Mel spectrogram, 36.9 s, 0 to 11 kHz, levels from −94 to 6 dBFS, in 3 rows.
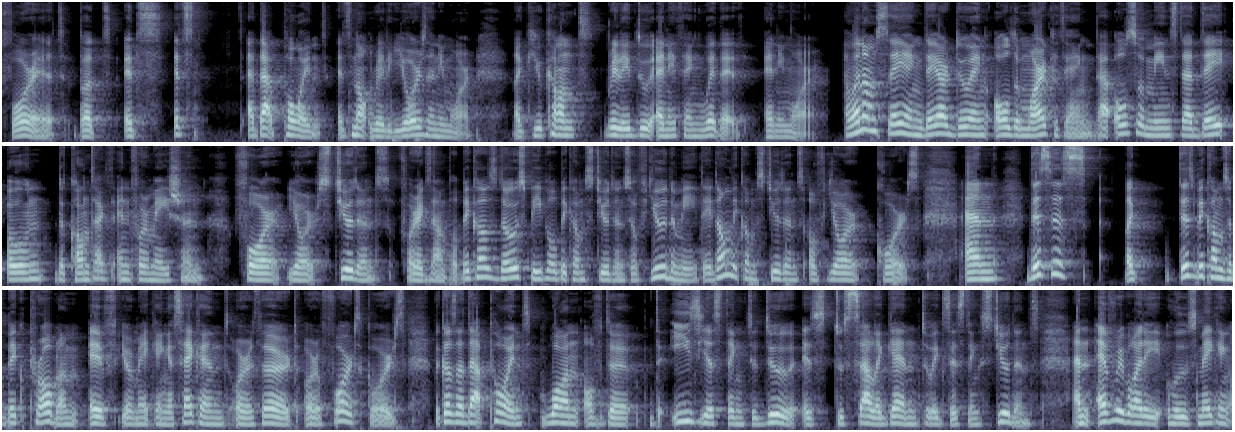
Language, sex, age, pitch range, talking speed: English, female, 20-39, 150-185 Hz, 165 wpm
